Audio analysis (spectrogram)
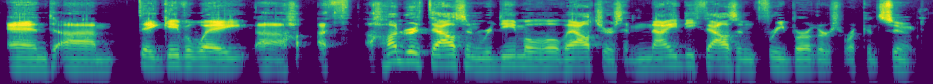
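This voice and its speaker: A man's voice: mid-range voice, normal speed, sharp tone. A man co-hosting a podcast, telling stories in a rambling casual way with many fillers and self-corrections. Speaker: podcast co-host. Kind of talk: casual chat.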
